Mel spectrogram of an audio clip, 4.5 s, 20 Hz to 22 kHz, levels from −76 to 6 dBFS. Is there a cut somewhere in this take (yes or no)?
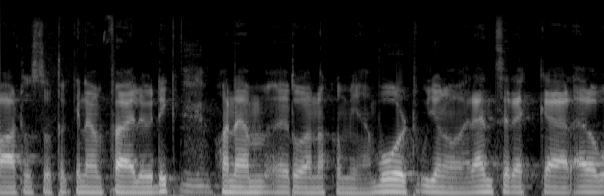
yes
